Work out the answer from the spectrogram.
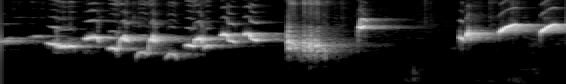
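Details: White-rumped shama song: a run of rapid whistled and warbled notes stepping between mid and high pitch, a brief buzzy burst, a short pause, then rising slurred whistles.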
